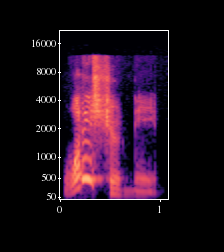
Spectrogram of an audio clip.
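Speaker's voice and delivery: "name" falling low; falling question intonation. Shown as a demonstration. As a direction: let the question drop to "name". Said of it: "Go down". (nada turun sampai "name")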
